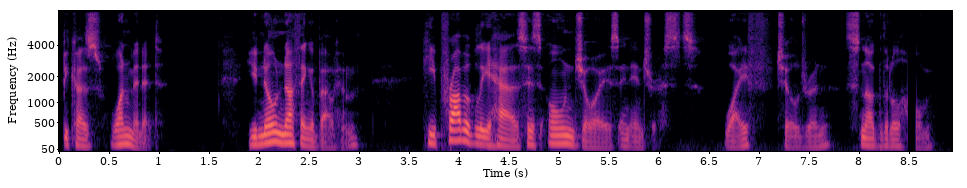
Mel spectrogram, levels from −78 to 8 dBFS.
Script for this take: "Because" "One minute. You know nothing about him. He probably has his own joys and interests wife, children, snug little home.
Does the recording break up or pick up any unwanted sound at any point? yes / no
yes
